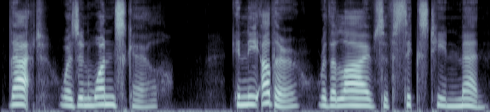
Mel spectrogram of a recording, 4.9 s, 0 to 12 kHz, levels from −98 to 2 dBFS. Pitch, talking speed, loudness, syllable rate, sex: 215 Hz, 170 wpm, -20 LUFS, 5.2 syllables/s, female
